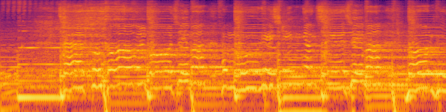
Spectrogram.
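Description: Live pop song performance: a singer's wordless vocal runs over sustained bass and chords with a steady beat.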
